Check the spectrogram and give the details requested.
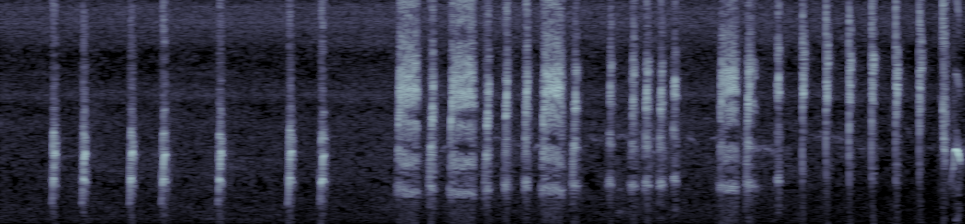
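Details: Long-tailed shrike singing actively, a tutor for training white-rumped shamas: sharp ticking clicks that build into harsh, scratchy chattering bursts, then rapid ticks repeated several times a second.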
